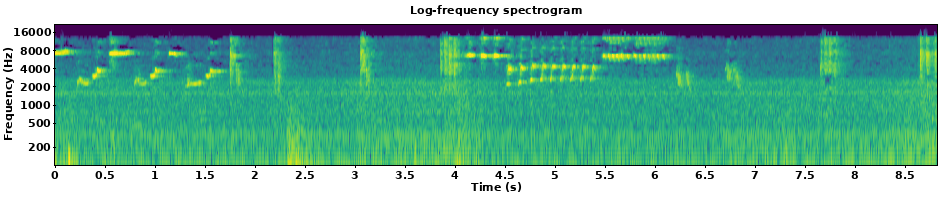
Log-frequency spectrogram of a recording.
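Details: Male Brown-chested jungle flycatcher in a long rolling song of bright, high whistles, fast twittering runs and sweet sliding notes, in bursts with brief quiet gaps between phrases.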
